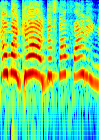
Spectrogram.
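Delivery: very high, loud, panicked shriek.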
